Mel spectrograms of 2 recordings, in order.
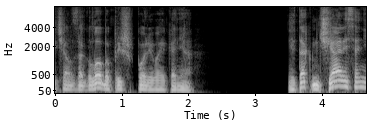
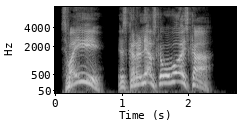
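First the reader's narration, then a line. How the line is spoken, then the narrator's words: Shout. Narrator (Russian): крикнул Заглоба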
